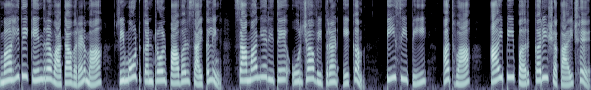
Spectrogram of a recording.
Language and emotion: Gujarati, neutral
